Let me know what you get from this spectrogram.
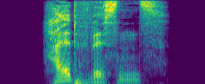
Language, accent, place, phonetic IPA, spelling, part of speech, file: German, Germany, Berlin, [ˈhalpˌvɪsn̩s], Halbwissens, noun, De-Halbwissens.ogg
- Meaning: genitive of Halbwissen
